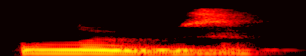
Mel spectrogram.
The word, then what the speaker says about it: lose: is really hard, but the sound is the same as choose, okay? I try not to lose anything when I travel. So there's only one O, but it's pronounced lose.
